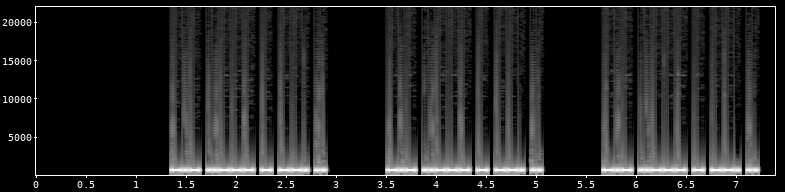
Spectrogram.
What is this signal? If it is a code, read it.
Morse code, heard as a keyed tone, about 40 wpm, 700 Hz. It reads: K2TGI K2TGI K2TGI
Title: USA Call Signs - 5 Characters - Repeated 3x - 40wpm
